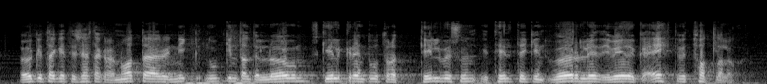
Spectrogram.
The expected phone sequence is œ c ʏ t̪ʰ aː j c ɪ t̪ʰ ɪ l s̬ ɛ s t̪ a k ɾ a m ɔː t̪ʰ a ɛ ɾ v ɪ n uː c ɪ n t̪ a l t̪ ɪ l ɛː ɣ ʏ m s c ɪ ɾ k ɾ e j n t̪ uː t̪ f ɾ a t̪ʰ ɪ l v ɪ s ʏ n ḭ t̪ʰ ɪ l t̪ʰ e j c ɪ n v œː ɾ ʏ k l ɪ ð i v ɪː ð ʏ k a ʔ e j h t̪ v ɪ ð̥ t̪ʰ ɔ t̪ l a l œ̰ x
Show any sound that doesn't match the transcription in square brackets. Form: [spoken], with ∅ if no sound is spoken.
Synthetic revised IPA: œ c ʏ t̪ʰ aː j c ɪ t̪ʰ ɪ l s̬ ɛ s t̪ a k ɾ a [n] ɔː [t̪] a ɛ ɾ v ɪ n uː c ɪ n t̪ a l t̪ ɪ l [œː] ɣ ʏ m s c ɪ [l] k ɾ e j n t̪ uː t̪ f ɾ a t̪ʰ ɪ l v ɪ s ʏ n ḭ t̪ʰ ɪ l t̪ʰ e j c ɪ n v œː ɾ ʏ [∅] l ɪ ð i v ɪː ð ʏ k a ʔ e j h t̪ v ɪ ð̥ t̪ʰ ɔ t̪ l a l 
